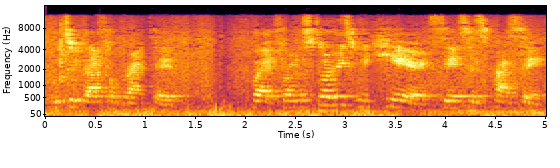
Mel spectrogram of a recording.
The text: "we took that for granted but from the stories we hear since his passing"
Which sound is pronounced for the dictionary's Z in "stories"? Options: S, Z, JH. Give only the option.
Z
